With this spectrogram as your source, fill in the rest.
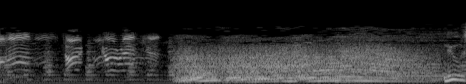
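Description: In a TV commercial, a car engine starts with a few sputtering turns, then roars into loud, sustained revving that holds steady to the end.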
